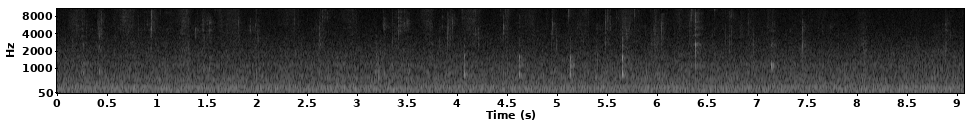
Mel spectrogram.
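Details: Goro, a Welsh Corgi, eating a fish on 2 August 2014. Steady, crunchy bites and wet chewing clicks come every fraction of a second over a low, constant hum.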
